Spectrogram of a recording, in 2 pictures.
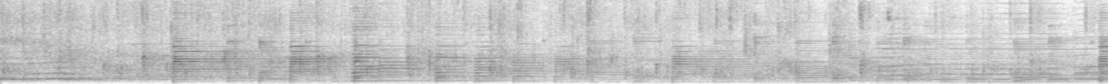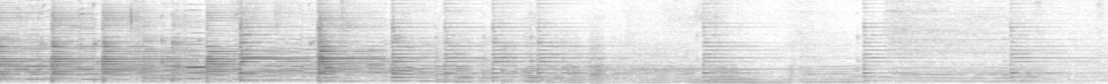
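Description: Steady crowd applause at a live bluegrass show, a dense crackle of many hands clapping, runs for several seconds with music playing alongside, gradually thinning toward the end.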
